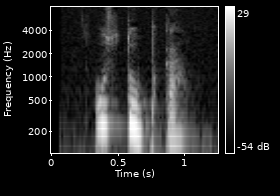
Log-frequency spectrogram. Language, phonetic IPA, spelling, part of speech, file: Russian, [ʊˈstupkə], уступка, noun, Ru-уступка.ogg
- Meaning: 1. concession 2. discount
